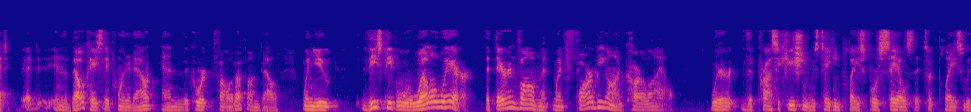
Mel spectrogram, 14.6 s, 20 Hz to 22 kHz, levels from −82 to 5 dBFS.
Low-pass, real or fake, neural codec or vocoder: 7.2 kHz; fake; vocoder, 44.1 kHz, 128 mel bands, Pupu-Vocoder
